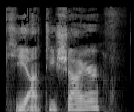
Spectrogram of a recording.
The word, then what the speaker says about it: Chiantishire: And we're here today to talk about episode 8 of season 3, Chiantishire.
